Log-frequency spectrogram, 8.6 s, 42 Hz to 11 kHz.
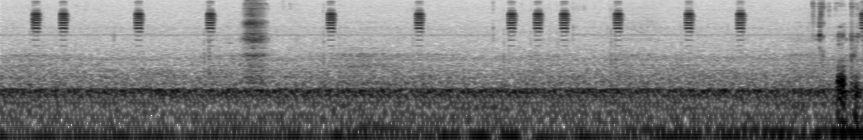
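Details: GM Cruze after a fuel trim/O2 adaptive reset: steady even idle hum with no stumble or shake, faint electronic chirps; engine running cleanly.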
